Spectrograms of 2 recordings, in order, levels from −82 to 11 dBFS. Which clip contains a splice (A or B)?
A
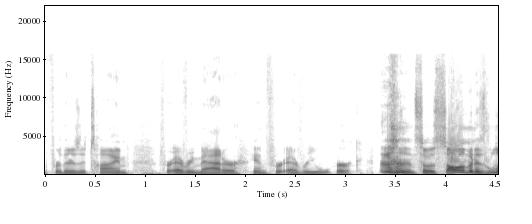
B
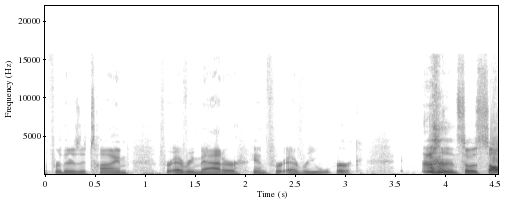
A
